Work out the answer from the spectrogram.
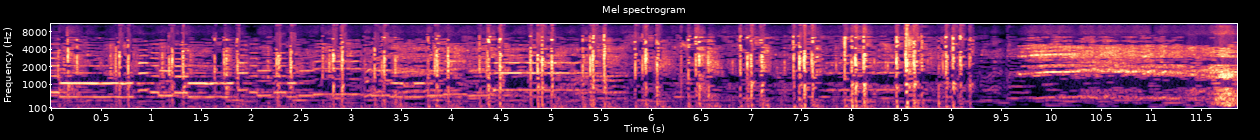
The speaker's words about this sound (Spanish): El joven volvió a cabalgar.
